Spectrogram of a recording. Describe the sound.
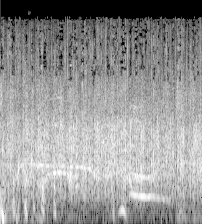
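An audience claps steadily in sustained, dense applause at a loud, even level, with scattered voices and whistles rising faintly through the clapping, applauding a pair of actors.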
